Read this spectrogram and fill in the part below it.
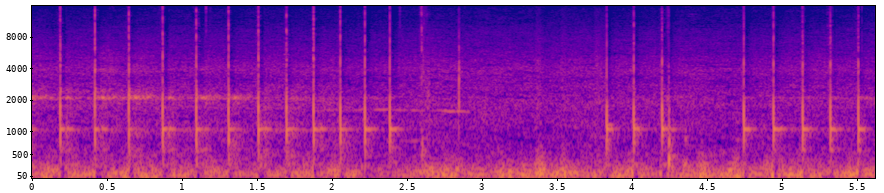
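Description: A hammer taps a metal chisel rapidly and steadily, with a short ringing after each blow.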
